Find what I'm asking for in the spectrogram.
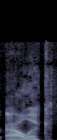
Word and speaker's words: Alex: I think the documentary, for people who want to know more about, and depending on who you're listening to, it's either Alex or Alec. They pronounce it both ways.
